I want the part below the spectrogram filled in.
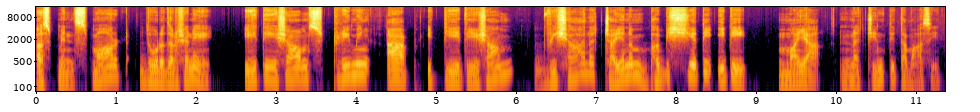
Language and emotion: Sanskrit, surprised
